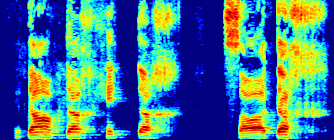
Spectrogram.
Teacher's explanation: the closed suffixes in Tlingit are always high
